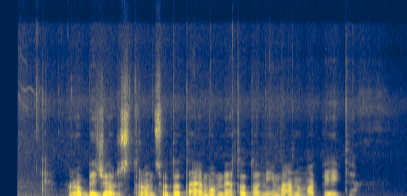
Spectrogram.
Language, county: Lithuanian, Vilnius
